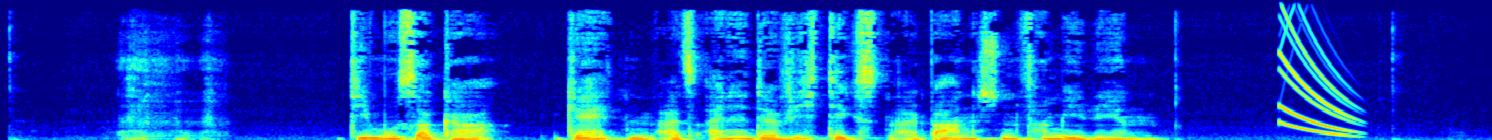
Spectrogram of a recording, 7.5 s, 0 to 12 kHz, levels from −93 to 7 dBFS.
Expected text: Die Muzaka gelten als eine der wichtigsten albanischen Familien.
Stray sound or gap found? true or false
true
